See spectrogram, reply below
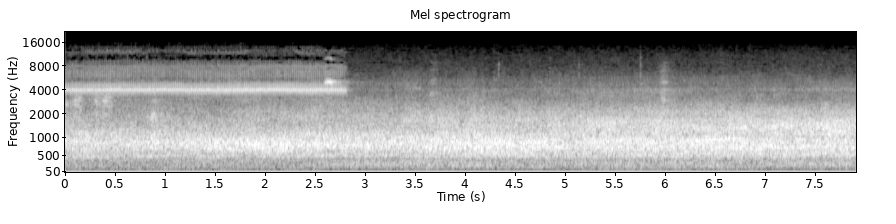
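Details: Savi's warbler: a steady insect-like buzzing reel runs for under three seconds, then stops abruptly, leaving only a dense rushing background hiss.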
